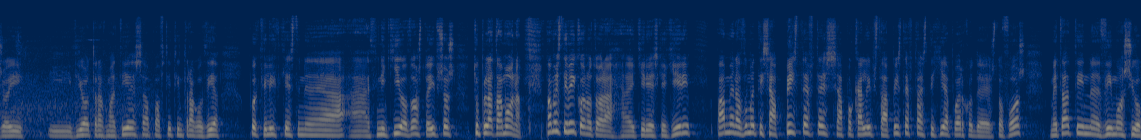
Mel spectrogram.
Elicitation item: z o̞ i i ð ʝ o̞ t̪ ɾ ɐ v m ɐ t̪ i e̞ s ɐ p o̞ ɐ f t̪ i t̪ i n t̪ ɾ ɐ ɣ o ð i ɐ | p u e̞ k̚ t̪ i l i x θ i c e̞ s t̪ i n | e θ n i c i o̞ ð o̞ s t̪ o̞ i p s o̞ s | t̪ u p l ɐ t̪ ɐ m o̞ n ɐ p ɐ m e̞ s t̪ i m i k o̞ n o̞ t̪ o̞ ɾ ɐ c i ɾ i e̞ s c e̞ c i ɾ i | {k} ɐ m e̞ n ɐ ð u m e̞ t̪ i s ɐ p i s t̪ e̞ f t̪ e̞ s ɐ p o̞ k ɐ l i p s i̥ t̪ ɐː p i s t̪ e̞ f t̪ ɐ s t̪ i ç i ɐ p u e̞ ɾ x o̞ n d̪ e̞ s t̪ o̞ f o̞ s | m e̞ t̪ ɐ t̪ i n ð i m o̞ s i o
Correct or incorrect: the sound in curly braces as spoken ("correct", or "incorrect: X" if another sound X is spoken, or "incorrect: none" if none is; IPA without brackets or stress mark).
incorrect: p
